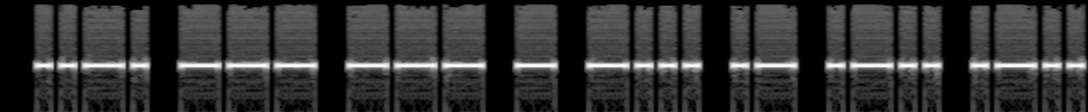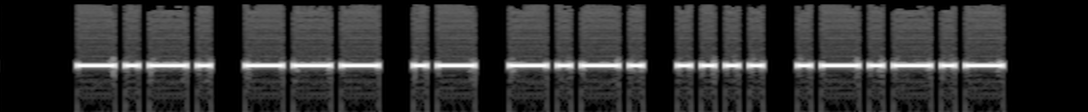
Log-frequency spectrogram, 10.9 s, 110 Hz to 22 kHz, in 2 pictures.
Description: Morse code, heard as a keyed tone, about 20 wpm, 1000 Hz. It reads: FOOTBALL COACH.
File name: qotdfiles / 20wpm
